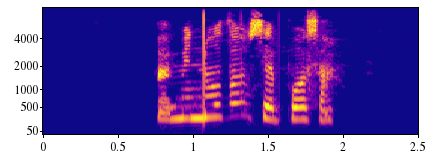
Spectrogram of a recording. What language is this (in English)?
Spanish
